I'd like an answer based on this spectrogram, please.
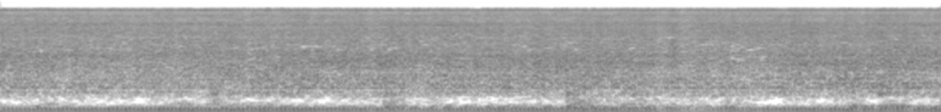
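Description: Beef ribs frying in a pot with a little hot oil: a steady sizzling hiss.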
